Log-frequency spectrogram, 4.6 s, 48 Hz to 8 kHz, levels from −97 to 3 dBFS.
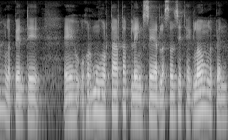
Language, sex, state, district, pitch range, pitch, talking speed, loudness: Karbi, male, Assam, Karbi Anglong, 115-130 Hz, 120 Hz, 120 wpm, -19 LUFS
